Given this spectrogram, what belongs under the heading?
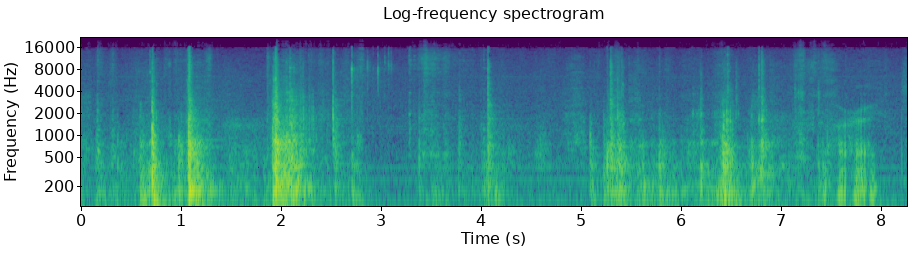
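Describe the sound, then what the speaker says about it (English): Plastic lower door panel clicking and knocking into place on a 1981-1988 Chevrolet Monte Carlo door, with several sharp close thumps and snaps spread through the clip between quieter handling noises. "we're just going to put the lower door panel back here"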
